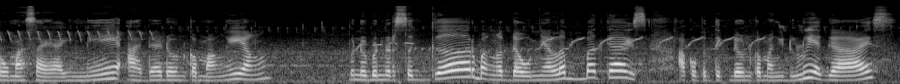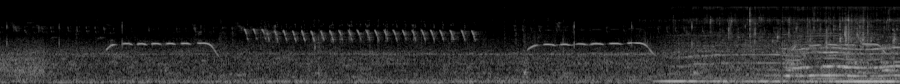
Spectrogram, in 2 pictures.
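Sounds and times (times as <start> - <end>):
whistled bird calls: 5.6 - 8.0, 10.0 - 18.0
tap water running: 15.6 - 18.0.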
